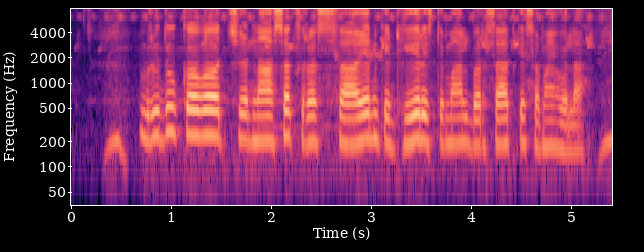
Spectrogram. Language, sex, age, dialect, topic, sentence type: Bhojpuri, female, 25-30, Western, agriculture, statement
